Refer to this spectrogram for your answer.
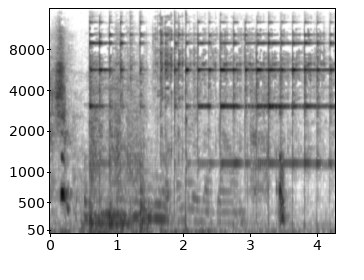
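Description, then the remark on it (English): A hand bell rings rapidly and continuously, its bright metallic tones overlapping and sustaining, fairly loud, with a voice murmuring briefly at the start. “I'm throwing this bell now at the wall.”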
